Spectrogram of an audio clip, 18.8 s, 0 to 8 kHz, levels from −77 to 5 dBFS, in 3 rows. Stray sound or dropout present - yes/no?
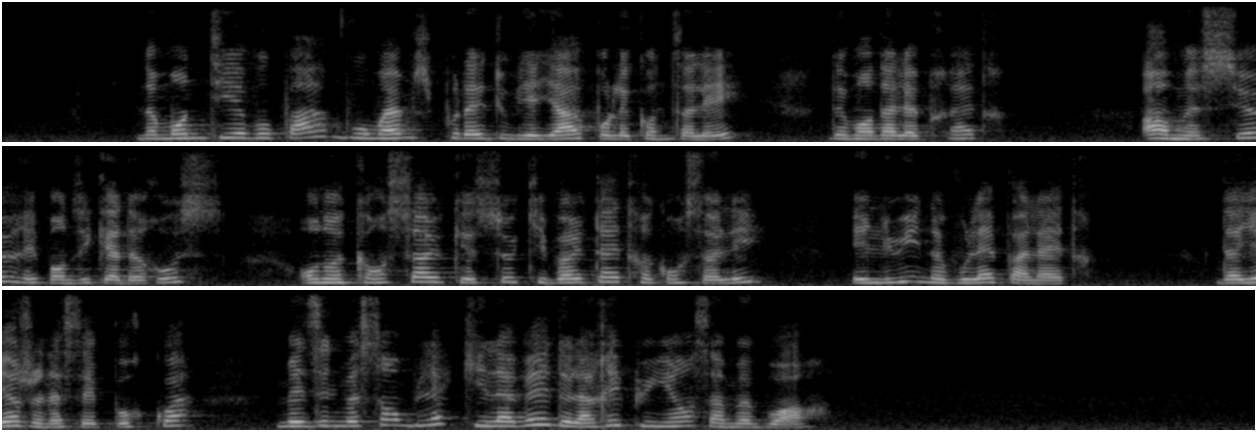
no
